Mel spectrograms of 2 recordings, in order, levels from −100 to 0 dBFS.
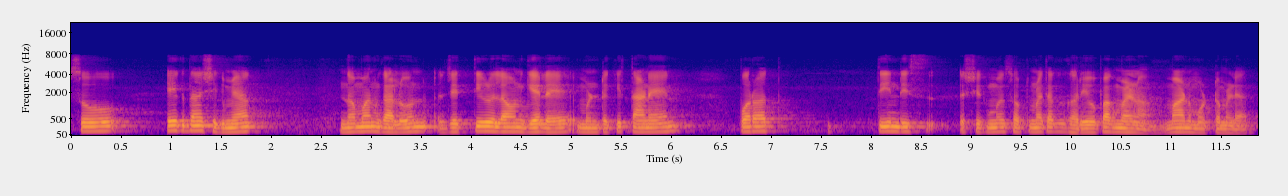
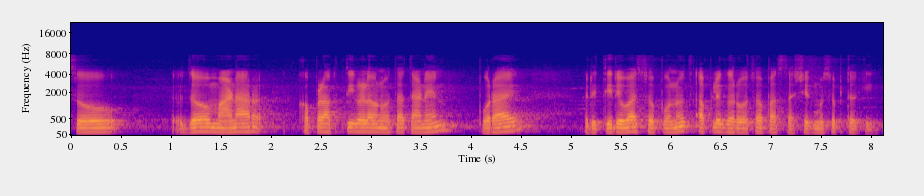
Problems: none marked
